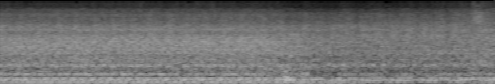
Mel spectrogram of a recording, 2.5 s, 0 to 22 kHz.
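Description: Engine of a 1969 Mercedes car running as it drives, a steady low rumble that holds loud and close throughout, with no talking.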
